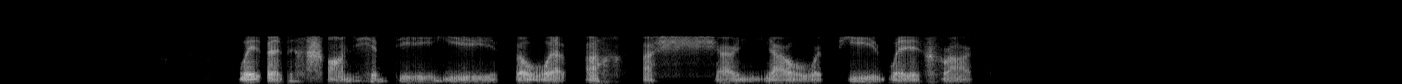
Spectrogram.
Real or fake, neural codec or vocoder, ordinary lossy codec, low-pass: fake; autoencoder, 44.1 kHz, a latent of 192 numbers a frame, MeloTTS; Opus, 16 kbps; 3.6 kHz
